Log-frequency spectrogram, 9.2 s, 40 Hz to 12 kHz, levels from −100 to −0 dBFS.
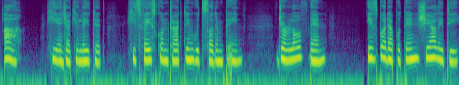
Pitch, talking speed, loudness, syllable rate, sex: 220 Hz, 105 wpm, -16 LUFS, 4.1 syllables/s, female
